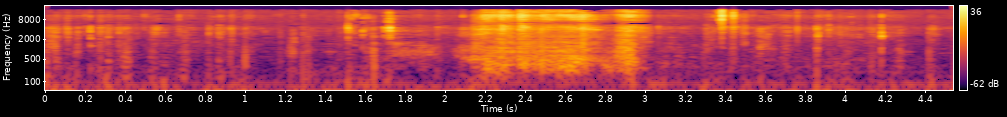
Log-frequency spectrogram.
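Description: Close-miked eating sounds: chewing with small wet clicks, and a long slurp of thick noodles about two seconds in.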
